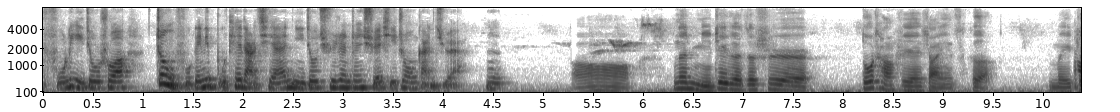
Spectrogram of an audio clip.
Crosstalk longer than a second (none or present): none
